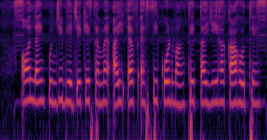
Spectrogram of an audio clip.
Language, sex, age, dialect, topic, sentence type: Chhattisgarhi, female, 18-24, Central, banking, question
